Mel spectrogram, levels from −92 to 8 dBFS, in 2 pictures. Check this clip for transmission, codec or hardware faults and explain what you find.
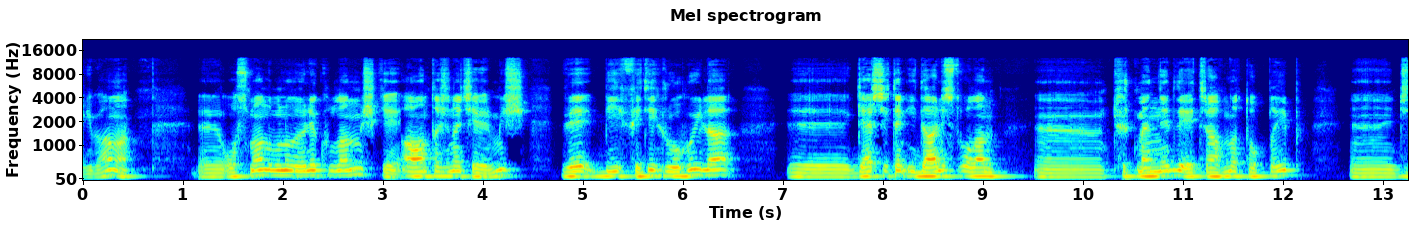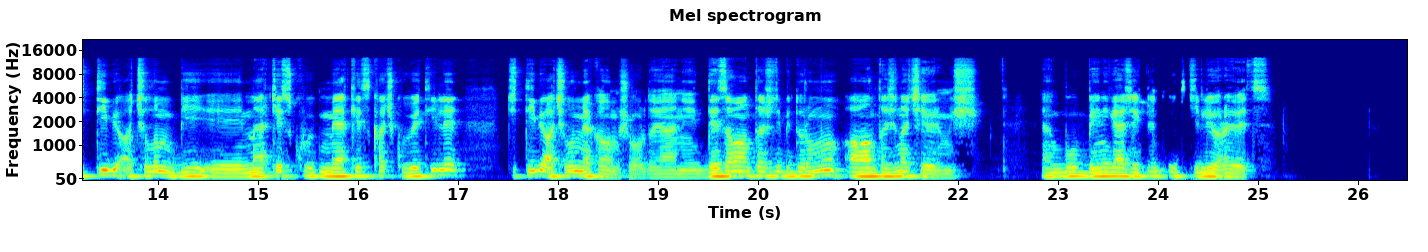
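Two transmission faults are audible, both early in the speech.

At 3.17 s there is a skip ahead: roughly a second of audio was discarded and playback jumps straight across it, with no silence or fill, unlike a dropout gap.

From 3.27 to 5.21 s comes a jitter buffer speed-up: the buffer trims small pitch-period slices, about 150 ms in total, so the speech runs about 8% faster at unchanged pitch, unlike a resampling error.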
